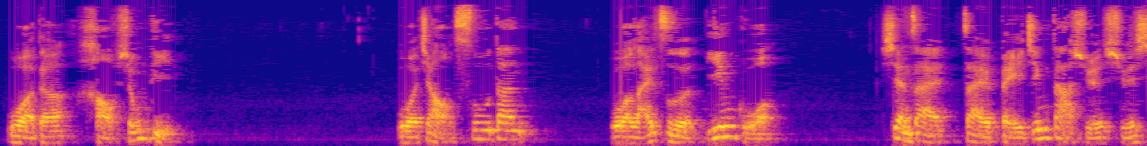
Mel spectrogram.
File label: chinese reading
